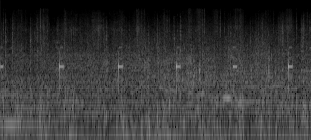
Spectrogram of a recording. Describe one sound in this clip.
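A handheld detector beeps at a steady, even pace.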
